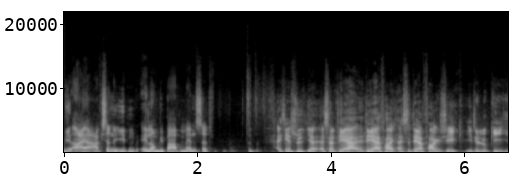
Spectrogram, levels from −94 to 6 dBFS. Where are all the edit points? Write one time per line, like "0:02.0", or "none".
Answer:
none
